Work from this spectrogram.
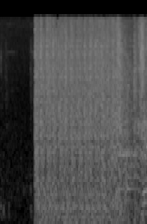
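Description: Sustained, dense burst of video game gunfire bursts in suddenly after a brief quiet start and stays loud and continuous through the rest, with a voice faintly mixed in.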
